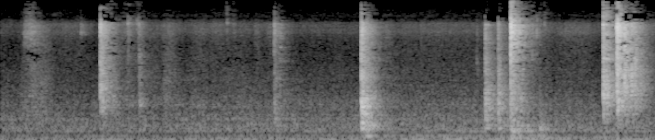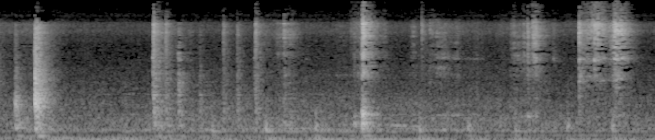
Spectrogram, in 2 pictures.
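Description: Kitchen utensils and dishes being handled: a scattering of separate clinks and knocks, with a busier cluster in the middle and a short flurry near the end.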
